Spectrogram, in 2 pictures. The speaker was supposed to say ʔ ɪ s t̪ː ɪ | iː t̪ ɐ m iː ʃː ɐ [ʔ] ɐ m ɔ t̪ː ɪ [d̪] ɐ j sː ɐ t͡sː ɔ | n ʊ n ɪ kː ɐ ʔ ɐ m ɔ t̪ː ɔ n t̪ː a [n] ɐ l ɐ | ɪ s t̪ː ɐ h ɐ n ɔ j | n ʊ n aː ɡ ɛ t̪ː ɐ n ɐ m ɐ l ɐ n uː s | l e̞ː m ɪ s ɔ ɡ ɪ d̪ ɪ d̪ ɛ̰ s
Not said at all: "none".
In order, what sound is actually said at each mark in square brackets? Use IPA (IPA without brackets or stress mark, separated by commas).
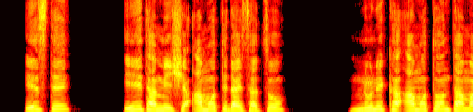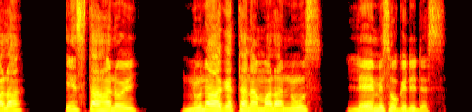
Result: ʔ, d̪, m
